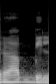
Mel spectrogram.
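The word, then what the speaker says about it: رَبِّ: এ লাতে এক সেকেন্ড টেনে পড়তে হবে আলহামদুলিল্লাহি রব্বিল রব্বিল অনেকে বলি রাব্বিল এটা ভুল রব্বিল কি বলতে হবে রব্বিল আলামিন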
